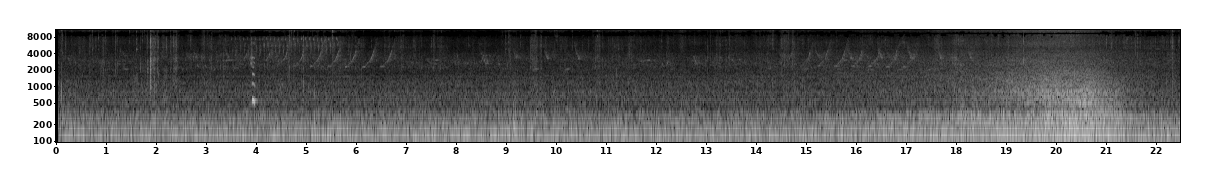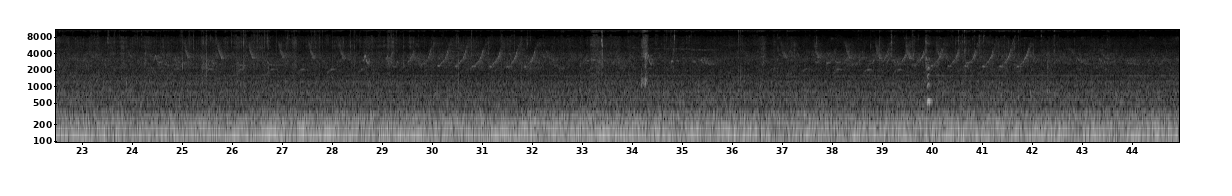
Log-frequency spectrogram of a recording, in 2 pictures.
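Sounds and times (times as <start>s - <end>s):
small birds chirping: 0.0s - 44.9s
car passing: 17.4s - 22.4s.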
